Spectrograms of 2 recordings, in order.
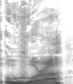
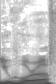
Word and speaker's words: Uhura: Someone mentioned the way I pronounce Uhura. And pointed out that in the actual Swahili would be Uhura. And I grant that. The fact is, I've been saying Uhura for nearly five decades.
